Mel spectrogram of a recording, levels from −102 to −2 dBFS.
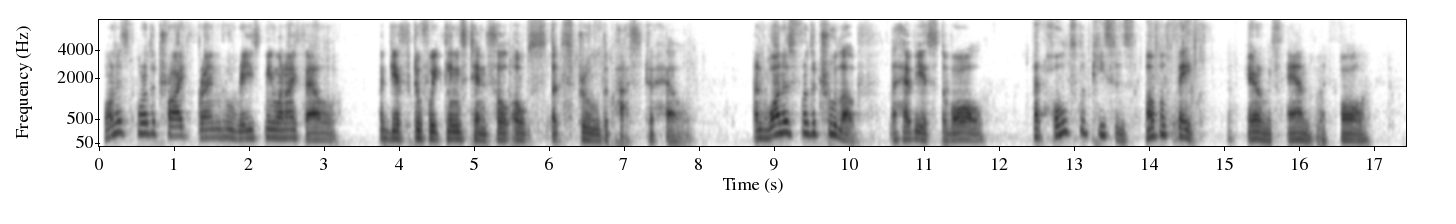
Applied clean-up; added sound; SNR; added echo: neural mask model DeepFilterNet 3.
